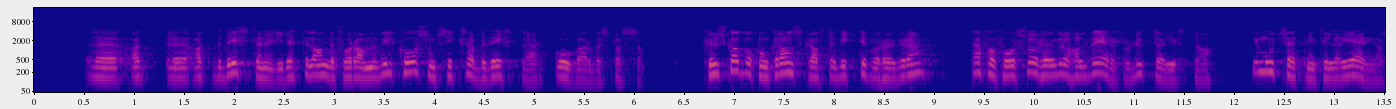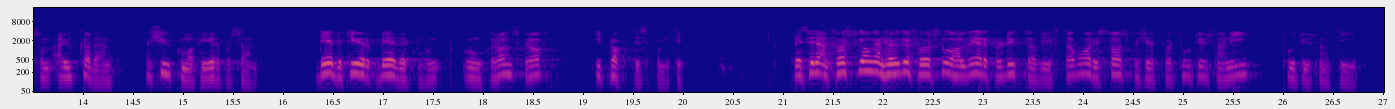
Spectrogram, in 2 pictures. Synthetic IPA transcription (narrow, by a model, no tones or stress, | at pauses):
ɑt̪̚bəd̪ɾɪft̪ənəɪd̪ɛt̪ːəlɑnd̪əfoːɾɑmːəʋɪlkʰoːɾsɔmsɪkɾɑɾbəd̪ɾɪft̪əɾoːɡɑɾbæɪspʰlɑsːəɾ | kʰʉnskɑːpɔkʰʊŋkʉɾɑnskʰɾɑft̪æɾʋɪkt̪ɪfɔɾhœːɡɾə | d̪̥æɾfɔɾfoːɾəʂloːɾhœːɡɾəɔhɑlʋeːɾəpʰɾʊd̪ʉk̚t̪ɑːʋjɪft̪ə | ɪmuːt̪sɛt̪nɪŋt̪ʰɪlɾɛjeːɾɪŋɑsɔmɑ̰ʉkɑd̪ɛn | mɛʃʉːkʰɔmɑfiːɾəpʰɾʊsɛnt̪ | d̪ɛbət̪ʰyːɾbeːd̪ɾəkʰʊŋkʉɾɑnskʰɾɑft̪ | ɪpʰɾɑkt̪ɪsk̚pʰʊlɪt̪ʰɪk | pʰɾɛsɪd̪ɛnt̪fœʂt̪əɡɑŋːɛnhœːɡɾəfoːɾəʂɭuːohɑlʋeːɾəpʰɾʊd̪ʉk̚t̪ɑːʋjɪft̪əʋɑːɾɪst̪ɑːt̪sbʉd̪ʃjɛt̪ːfɔɾt̪ʰuːt̪ʰʉːsnoːniː | t̪ʰuːt̪ʰʉːsn̩oːt̪ʰiː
